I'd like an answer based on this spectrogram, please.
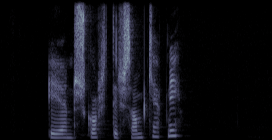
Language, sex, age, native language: Icelandic, female, 20-29, Icelandic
